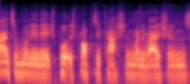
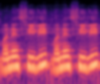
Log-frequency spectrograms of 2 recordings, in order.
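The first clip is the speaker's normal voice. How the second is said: Welsh-accented voice; 9 semitones higher than usual. Asked to do his welsh accent into the microphone: welsh accent. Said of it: "Do your Welsh accent".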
